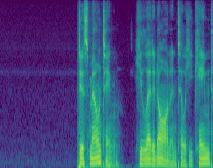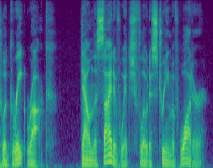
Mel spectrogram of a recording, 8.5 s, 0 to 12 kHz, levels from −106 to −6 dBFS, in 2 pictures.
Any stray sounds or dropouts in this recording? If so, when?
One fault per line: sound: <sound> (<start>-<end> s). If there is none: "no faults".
no faults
